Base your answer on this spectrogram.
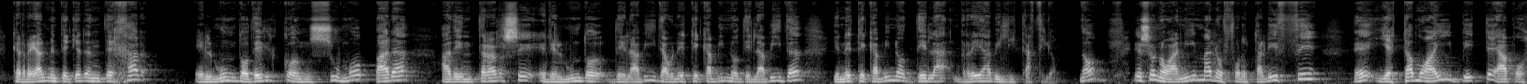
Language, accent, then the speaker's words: Spanish; Spain; los que estamos misionando fuera de España y que somos españoles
